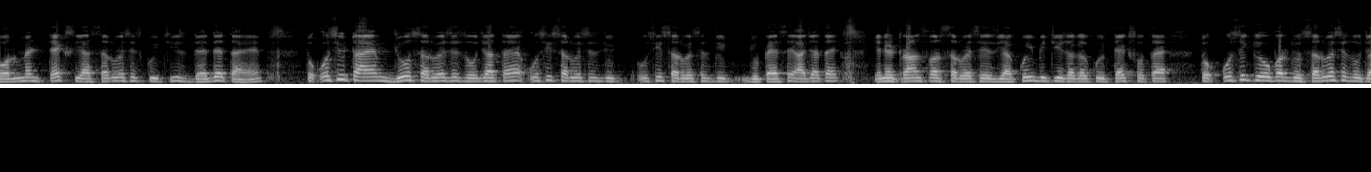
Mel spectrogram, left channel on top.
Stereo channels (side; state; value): right; silent; digital silence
